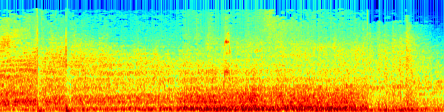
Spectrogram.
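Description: Loud rumbling sound effect, a dense low roar that swells about halfway through, with two sharp hits in the first second.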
